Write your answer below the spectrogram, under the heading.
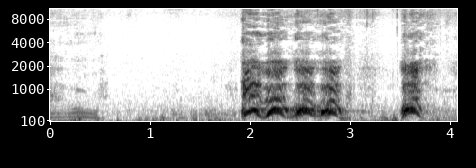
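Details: Hançer, a purebred Kangal dog and son of Kurtboğan, recorded on 26 April 2024, gives a burst of four quick, deep barks. After a short pause it adds one more bark. Faint background noise runs underneath.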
